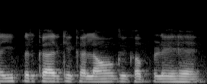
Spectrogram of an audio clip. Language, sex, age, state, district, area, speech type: Hindi, male, 30-45, Madhya Pradesh, Hoshangabad, rural, spontaneous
